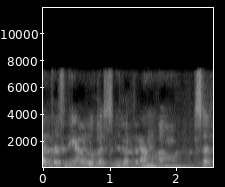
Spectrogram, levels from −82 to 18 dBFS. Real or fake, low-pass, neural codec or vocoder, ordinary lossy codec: fake; 7.2 kHz; codec, 16 kHz, 1 kbps, FreqCodec, smaller model; AAC, 48 kbps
